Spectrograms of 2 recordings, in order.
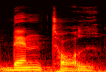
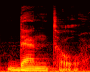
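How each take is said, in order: First: The last syllable has a full vowel. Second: The last syllable has a reduced vowel. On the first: The speaker calls it wrong. "no se pronuncia la O ni la A" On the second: The speaker calls it right. "Simplemente la T y la L"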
